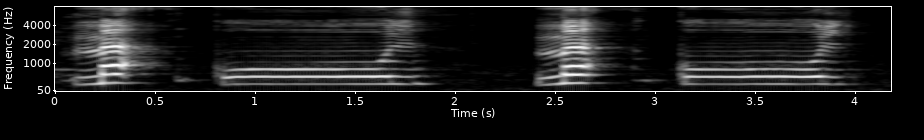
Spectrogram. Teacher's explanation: حمزہ ہمیشہ جب ساکن ہوگا تو اس کو ہم جھٹکے سے پڑھیں گے۔ حمزہ کی آواز ووکل کورڈ سے آئے گی اور ووکل کورڈ کھل کے بند ہو جائے گا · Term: حمزہ ساکن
